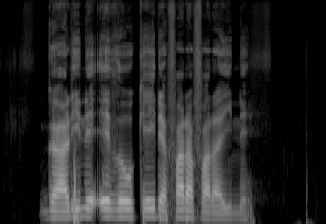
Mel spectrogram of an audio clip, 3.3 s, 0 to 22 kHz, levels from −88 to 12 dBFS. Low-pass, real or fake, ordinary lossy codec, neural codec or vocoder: none; fake; none; vocoder, 44.1 kHz, 128 mel bands every 512 samples, BigVGAN v2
